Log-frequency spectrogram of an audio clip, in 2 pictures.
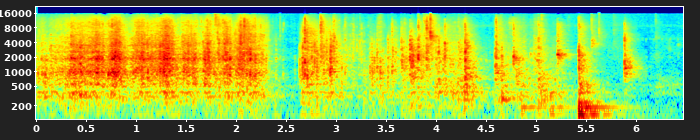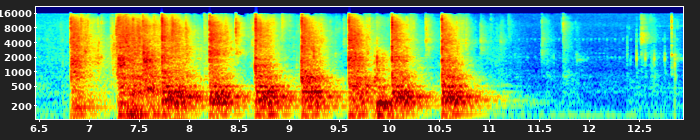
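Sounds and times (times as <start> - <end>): loud knocks and thumps: 6.8 - 11.1.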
